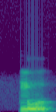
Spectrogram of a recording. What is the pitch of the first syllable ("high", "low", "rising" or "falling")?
falling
